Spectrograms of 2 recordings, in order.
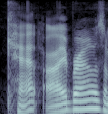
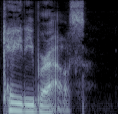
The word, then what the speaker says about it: Kat Eyebrows: As it's spelled, Kat Eyebrows. – Okay. – So that's how it's pronounced. And yeah, thank you so much. – So it's not Katie Brows? – No. Okay. It is exactly as it's spelled. It's just, you know, Kat Eyebrows.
